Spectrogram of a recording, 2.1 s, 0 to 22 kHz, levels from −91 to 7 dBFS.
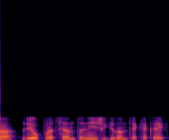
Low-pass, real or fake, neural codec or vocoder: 3.6 kHz; fake; codec, 16 kHz, 0.7 kbps, FocalCodec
